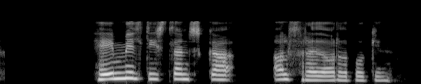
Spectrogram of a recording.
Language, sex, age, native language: Icelandic, female, 50-59, Icelandic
